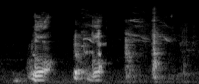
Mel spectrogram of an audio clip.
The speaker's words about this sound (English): Are you coughing up a, fur, a furball? It's a it's the cider.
